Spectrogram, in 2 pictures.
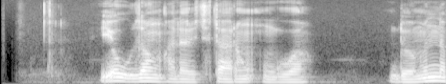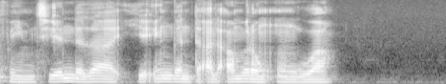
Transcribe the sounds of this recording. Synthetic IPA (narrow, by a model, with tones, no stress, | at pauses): ja˦˨wzɐ˦ŋɦa˨lɐ˨ɾt͡ʃi̥˦taː˨ɽɔ˦ŋʔʊ˨ŋɡʷʊ˦waː˦ | doː˨mɪ˦nːa˨ɸɐ˨hɪ˨mt͡ʃi˦jɐ˦nda˨zaː˦ʔa˨ʔɪ˦ja̰˨ʔɪ˦ŋɡɐ˨nta̰˨ʔa̰˨lʔa˦mʊ˦ɾɐ˨ŋʔʊ˨ŋɡʷʊ˦waː˦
